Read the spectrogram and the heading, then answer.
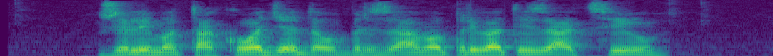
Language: Serbian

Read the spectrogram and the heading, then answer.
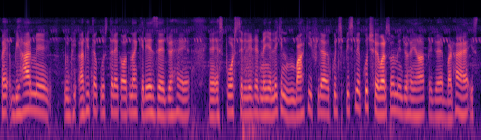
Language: Urdu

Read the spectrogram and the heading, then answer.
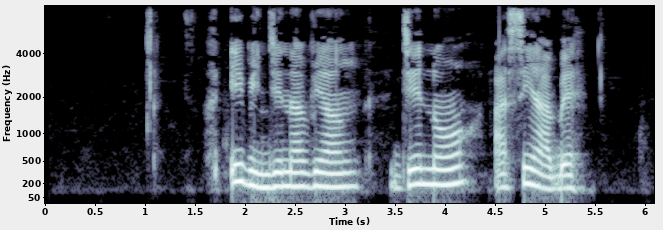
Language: Mpiemo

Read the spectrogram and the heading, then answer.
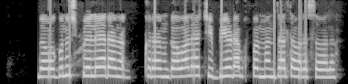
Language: Pashto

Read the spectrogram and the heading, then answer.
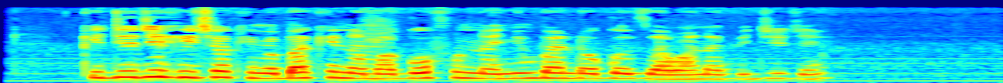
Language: Swahili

